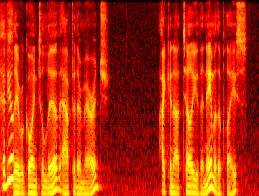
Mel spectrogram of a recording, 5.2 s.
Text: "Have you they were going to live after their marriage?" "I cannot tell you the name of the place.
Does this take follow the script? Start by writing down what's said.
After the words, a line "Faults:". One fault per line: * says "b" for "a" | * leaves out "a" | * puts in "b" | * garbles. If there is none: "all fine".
"Have you they were going to live after their marriage?" "I cannot tell you the name of the place.
Faults:
all fine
